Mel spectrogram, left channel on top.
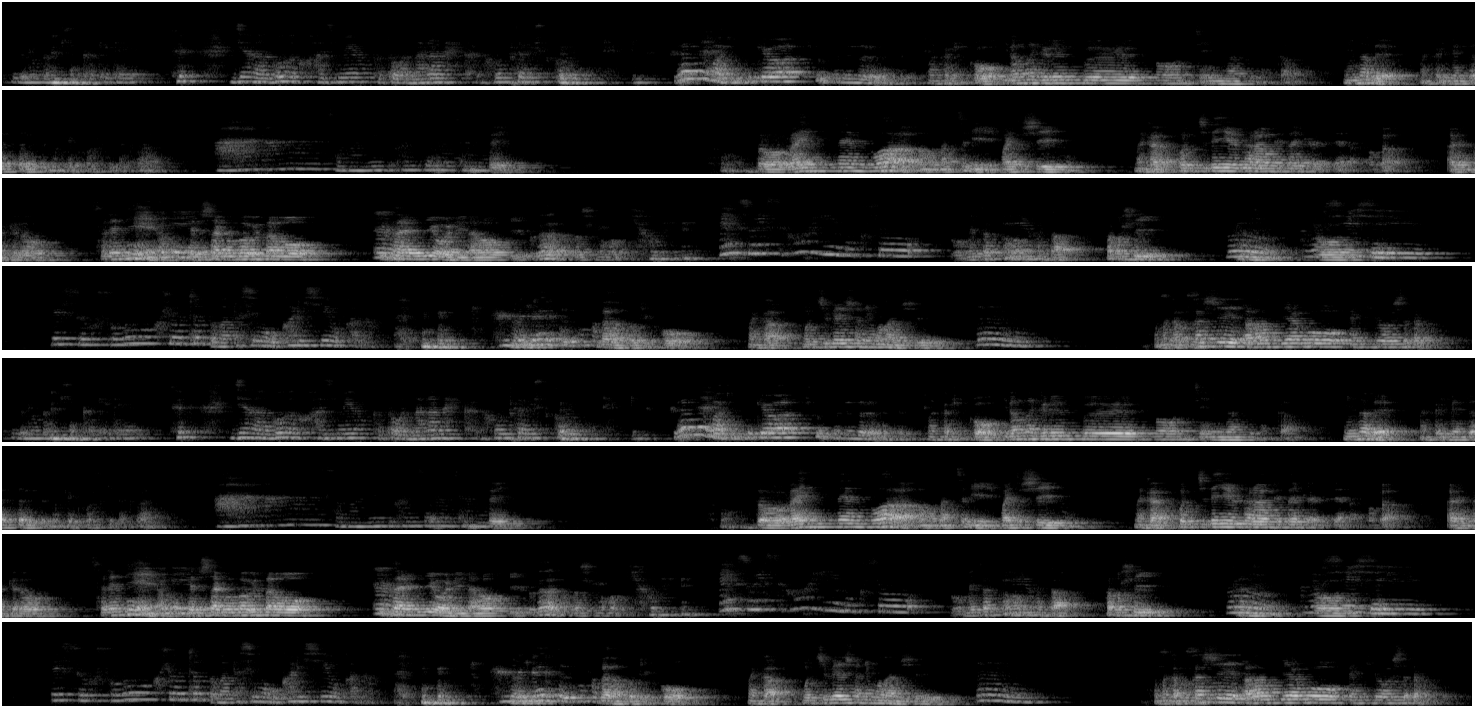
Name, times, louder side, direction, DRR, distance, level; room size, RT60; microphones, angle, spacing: voice 1, 0.1-0.5 1.1-1.4 1.7-5.9 7.0-7.1 16.8-19.6 23.7-24.5 25.3-25.5 30.8-31.5 33.2-33.5 36.6-38.6 39.5-39.8 41.7-43.7 44.7-47.9 49.1-49.7 53.9-54.5 55.8-56.4, left 1 dB, 35° right, -8 dB, 1.2 m, -36 dB
voice 2, 6.7-8.9 9.2-12.9 13.4-13.9 14.2-15.3 15.6-15.7 16.1-16.2 19.3-19.9 21.9-25.3 26.0-28.2 28.5-28.6 29.2-29.8 30.4-32.5 33.2-36.0 39.0-40.1 40.5-41.0 41.8-42.1 42.6-43.3 48.1-48.6 49.3-51.0 51.6-53.6 55.7-58.4, right 2 dB, 80° right, -4 dB, 1.2 m, -27 dB
4.1 x 2.2 x 2.7 m, 0.71 s
head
